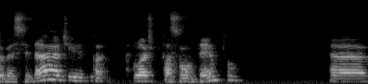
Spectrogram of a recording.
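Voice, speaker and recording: A man's voice, somewhat breathy, shows ordinary pitch variation. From Brazil, Santa Catarina and Goiânia. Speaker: software engineering manager. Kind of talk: casual interview chat. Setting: live stream video call.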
